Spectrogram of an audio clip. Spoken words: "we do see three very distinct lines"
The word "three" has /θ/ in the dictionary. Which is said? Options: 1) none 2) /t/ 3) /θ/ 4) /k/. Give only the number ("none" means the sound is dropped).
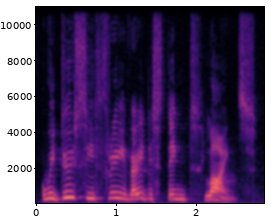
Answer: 3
